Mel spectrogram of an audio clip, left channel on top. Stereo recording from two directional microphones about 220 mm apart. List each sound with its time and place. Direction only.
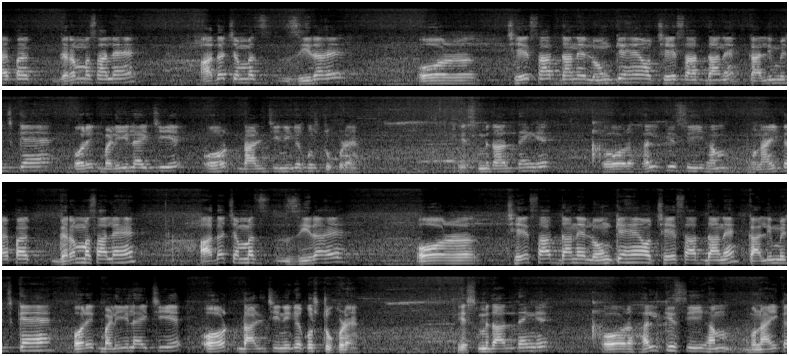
0.0 s speech: 50° right (ahead or behind)
12.6 s speech: 50° right (ahead or behind)
14.1 s speech: 50° right (ahead or behind)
